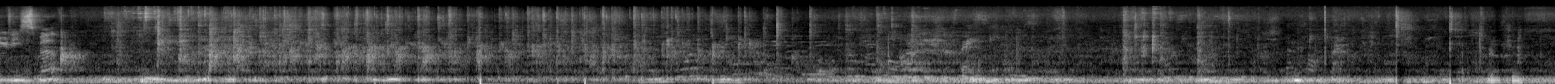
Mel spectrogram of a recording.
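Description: Several adults laugh and murmur together nearby.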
